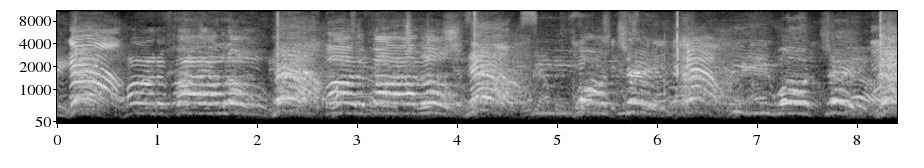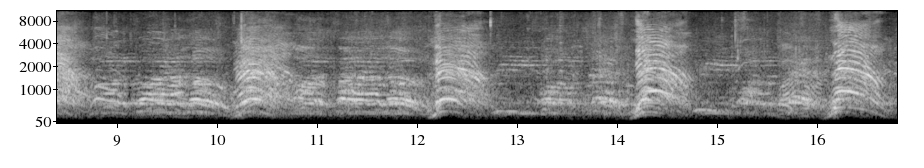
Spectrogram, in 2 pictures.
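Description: Crowd of protest marchers chanting slogans in unison, the shouted phrases coming about once a second.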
